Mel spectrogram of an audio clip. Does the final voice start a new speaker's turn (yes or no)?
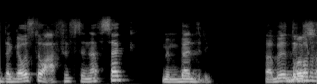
yes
